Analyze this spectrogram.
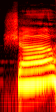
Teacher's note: huruf shin berharokat fathah panjang. Cara bacanya panjang 2 harokat. Fasyaribuna, huruf ra dibaca secara tarqiq karena harokatnya di bawah kasrah. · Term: mad tabi'i muqaddar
